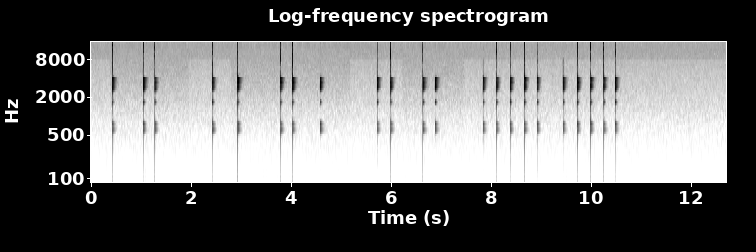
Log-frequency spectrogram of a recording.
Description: Tap code, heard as taps on a metal pipe, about 4 knocks a second. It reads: BAFGZ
